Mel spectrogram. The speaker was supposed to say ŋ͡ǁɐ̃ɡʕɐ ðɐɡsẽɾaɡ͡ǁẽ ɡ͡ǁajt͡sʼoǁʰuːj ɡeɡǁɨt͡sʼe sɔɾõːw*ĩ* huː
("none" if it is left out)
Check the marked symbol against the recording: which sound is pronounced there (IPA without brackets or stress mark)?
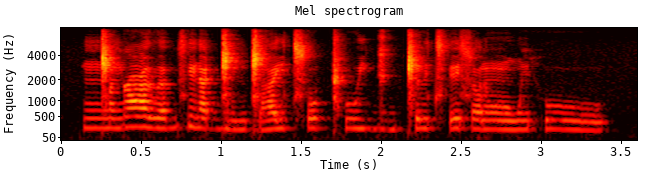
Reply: ĩ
